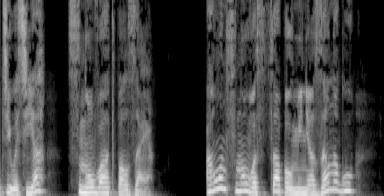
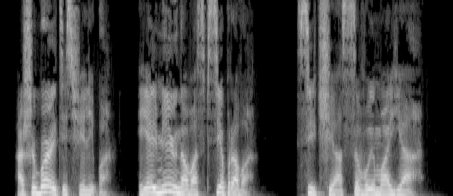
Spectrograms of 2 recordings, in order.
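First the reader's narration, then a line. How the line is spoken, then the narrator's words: Growled. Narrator (Russian): рыкнул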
